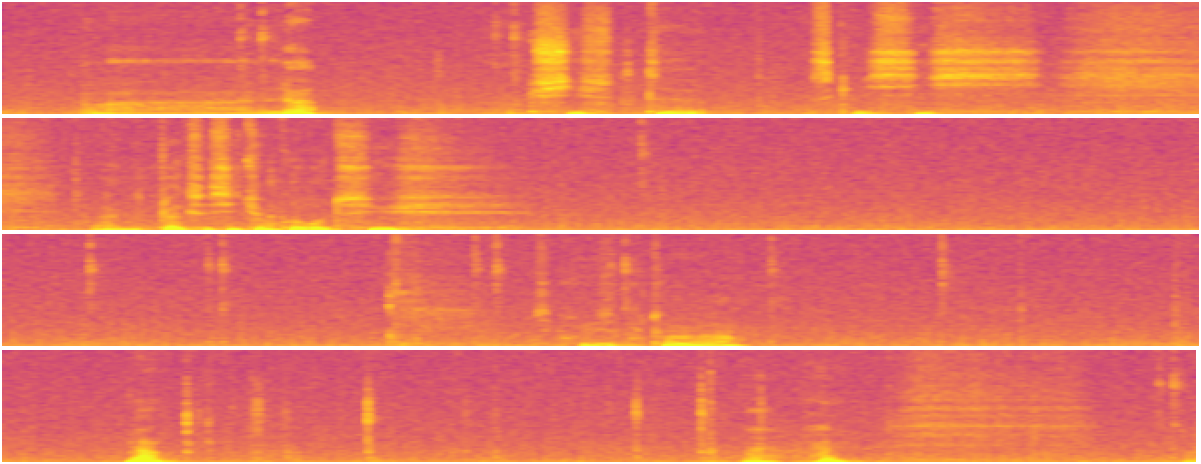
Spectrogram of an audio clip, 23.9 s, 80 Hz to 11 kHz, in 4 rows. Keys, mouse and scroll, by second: 1.3-3.2 drag, 2.5-4.3 right drag, 4.0-5.7 middle drag, 7.4 KP_1, 9.2-13.0 drag, 13.0-16.8 right drag, 14.0 x, 15.9-18.1 drag, 17.1-19.6 middle drag, 19.6 ctrl+z, 22.4-23.8 middle drag, 23.8-23.9 right drag.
